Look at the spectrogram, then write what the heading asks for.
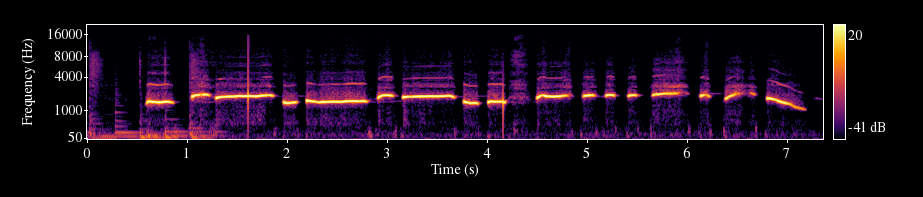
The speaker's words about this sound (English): Actually, they hooked this Google feature up to our system here that plays all of our music. So now instead of having to type it off, I just got to whistle. So let's give it a go.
